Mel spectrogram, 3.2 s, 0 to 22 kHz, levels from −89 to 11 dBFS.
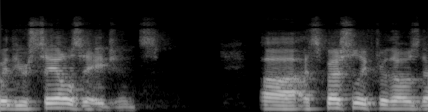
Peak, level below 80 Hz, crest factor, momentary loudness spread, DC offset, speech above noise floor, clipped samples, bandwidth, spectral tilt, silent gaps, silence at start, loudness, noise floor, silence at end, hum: -8 dBFS; -70 dBFS; 14 dB; 15 LU; under 0.1%; 50 dB; under 0.1%; 10 kHz; -6 dB/octave; none; 0 s; -21 LUFS; -71 dBFS; 0 s; none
